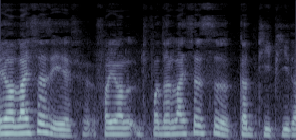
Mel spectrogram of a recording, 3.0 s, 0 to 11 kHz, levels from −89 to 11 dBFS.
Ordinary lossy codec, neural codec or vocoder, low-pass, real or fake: none; none; 9.9 kHz; real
